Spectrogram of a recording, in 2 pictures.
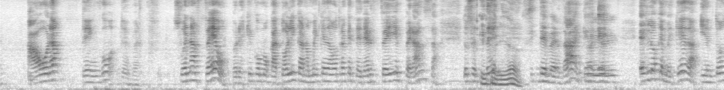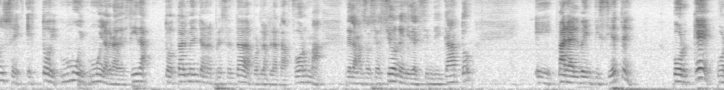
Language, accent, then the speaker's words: Spanish; Canary Islands, Spain; va a estar en mi pueblo, en Tenerife, llevando sol.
